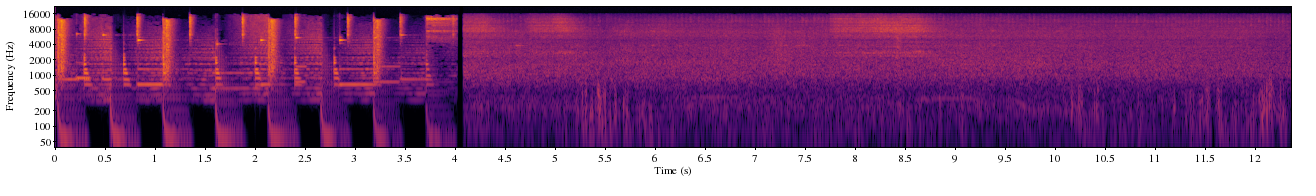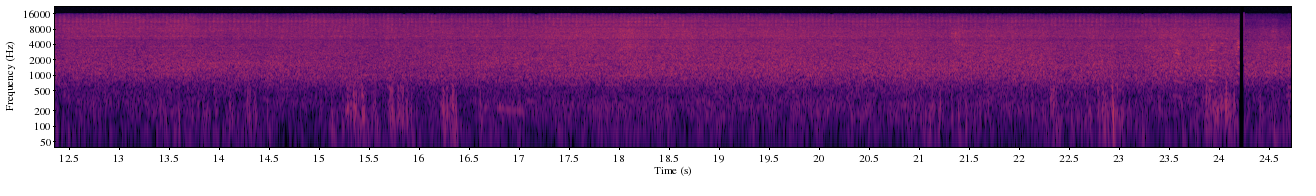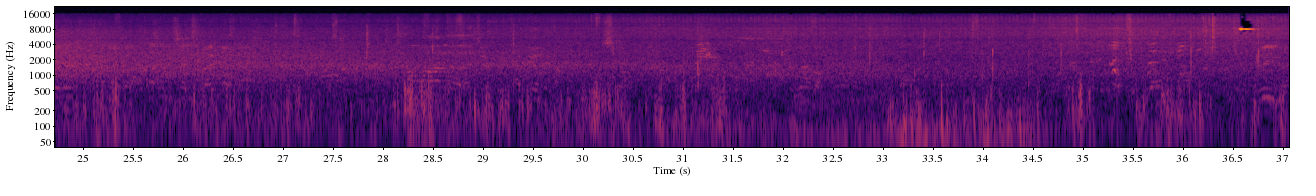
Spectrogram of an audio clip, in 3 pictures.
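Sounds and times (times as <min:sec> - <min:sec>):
city road traffic hum: 0:04.0 - 0:37.0.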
